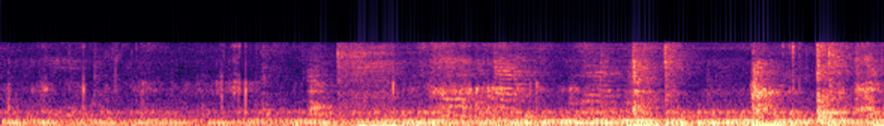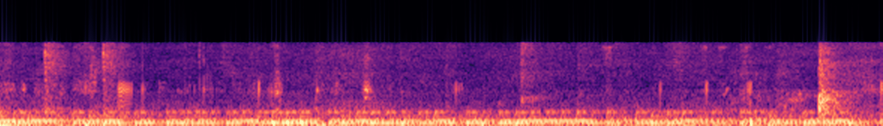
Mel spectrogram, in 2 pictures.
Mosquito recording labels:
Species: no mosquito; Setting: cup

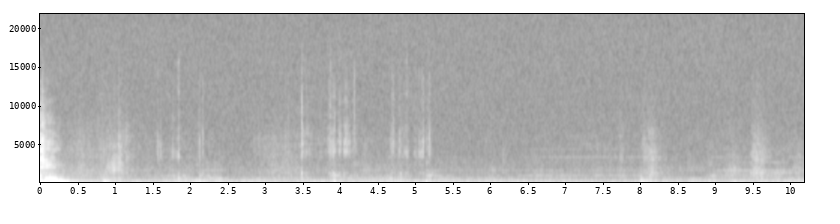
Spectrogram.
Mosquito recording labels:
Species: Anopheles funestus s.l.; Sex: female; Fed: unfed; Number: one; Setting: cup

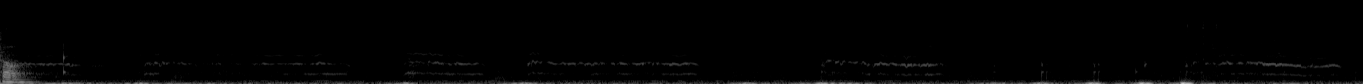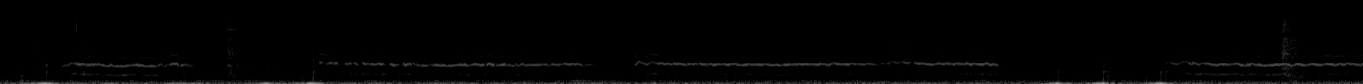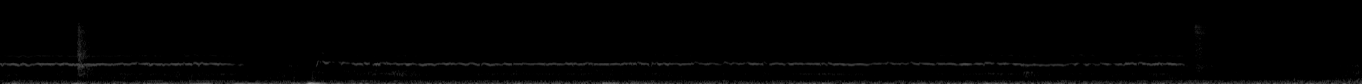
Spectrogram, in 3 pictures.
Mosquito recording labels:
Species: Anopheles arabiensis; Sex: female; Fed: unfed; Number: one; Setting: cup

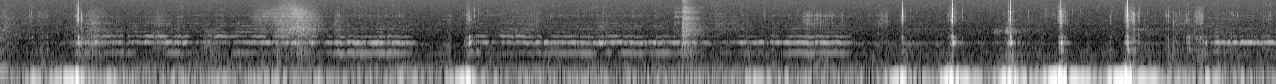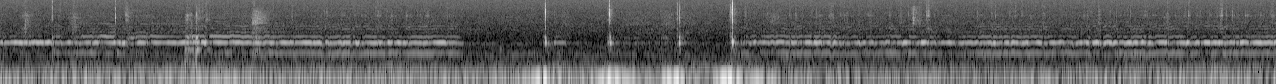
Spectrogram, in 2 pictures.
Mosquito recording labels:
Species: Anopheles gambiae s.l.; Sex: female; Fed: unfed; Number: one; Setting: cup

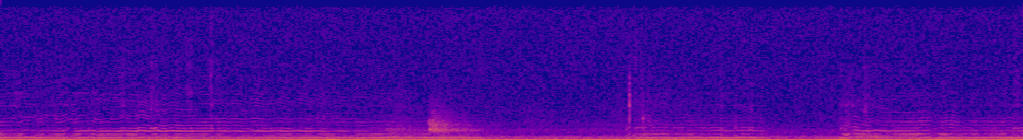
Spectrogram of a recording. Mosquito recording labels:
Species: Anopheles arabiensis; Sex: female; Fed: unfed; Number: one; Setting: cup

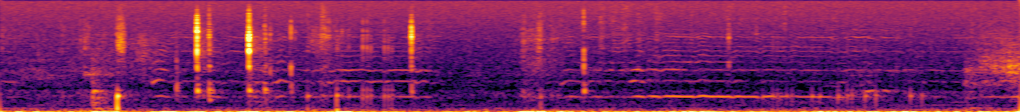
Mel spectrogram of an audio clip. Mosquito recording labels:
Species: Culex pipiens complex; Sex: female; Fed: unfed; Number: one; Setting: cup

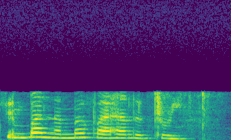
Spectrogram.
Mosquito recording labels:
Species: no mosquito; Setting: cup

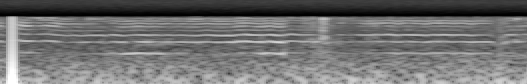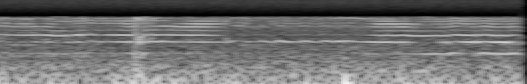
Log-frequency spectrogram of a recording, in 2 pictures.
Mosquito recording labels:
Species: mosquito; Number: one; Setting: cup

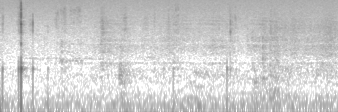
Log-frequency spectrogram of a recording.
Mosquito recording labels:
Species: Anopheles funestus s.s.; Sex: female; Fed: unfed; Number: one; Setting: cup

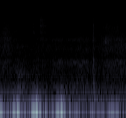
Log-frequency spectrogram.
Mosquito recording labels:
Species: Anopheles funestus s.l.; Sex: female; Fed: unfed; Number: one; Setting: cup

